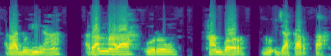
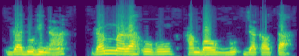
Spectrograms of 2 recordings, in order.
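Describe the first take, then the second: First: The words begin with an r sound. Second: The words begin with a g sound. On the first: "mengganti bunyi ra ini dengan bunyi ra" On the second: "kali ini kita mengganti bunyi ra dengan bunyi ga"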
